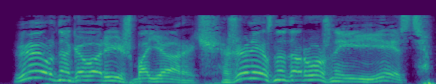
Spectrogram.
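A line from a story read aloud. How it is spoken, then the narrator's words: Booming drone. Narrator (Russian): прогудел он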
